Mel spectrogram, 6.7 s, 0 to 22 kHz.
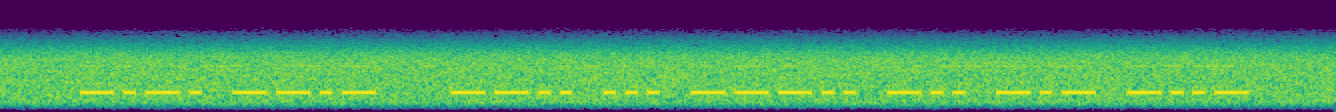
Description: Morse code, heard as a keyed tone, machine-sent, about 22 wpm, 710 Hz, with radio static. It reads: CQ ZS8DKX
